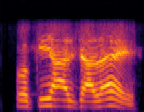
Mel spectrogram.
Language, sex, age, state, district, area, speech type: Maithili, male, 60+, Bihar, Muzaffarpur, urban, conversation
